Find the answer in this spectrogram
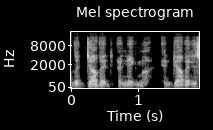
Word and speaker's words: Dyfed: It was called the Dyfed Enigma, and Dyfed is spelled D-Y-F-E-D.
